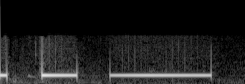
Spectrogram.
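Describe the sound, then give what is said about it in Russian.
A telephone signal plays while a call is being placed from a phone in a transformer booth: low, steady electronic tone pulses, one short and then one longer, loud and clear with silent gaps between them. “Я сейчас звоню.”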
